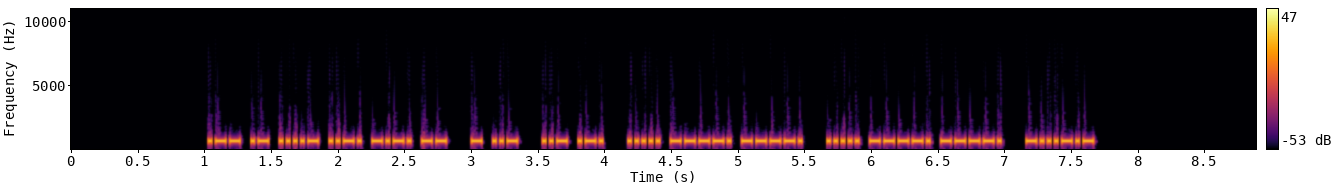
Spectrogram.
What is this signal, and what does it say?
Morse code, heard as a keyed tone, about 44 wpm, 700 Hz. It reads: WA4FCM TU UR 599 599 <BK>
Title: SOTA QSO Practice 45wpm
